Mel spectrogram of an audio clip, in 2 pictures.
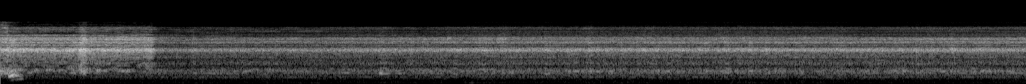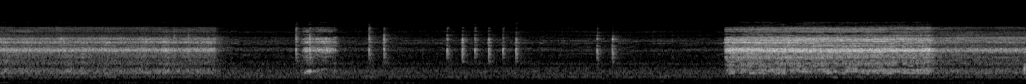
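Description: Steady static hiss of the kind used for EVP recording, loud for the first second and a half and then a little lower. It cuts off about twelve seconds in, leaving a few scattered clicks, including a quick run of about five. The hiss returns loudly for about two seconds near the end.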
